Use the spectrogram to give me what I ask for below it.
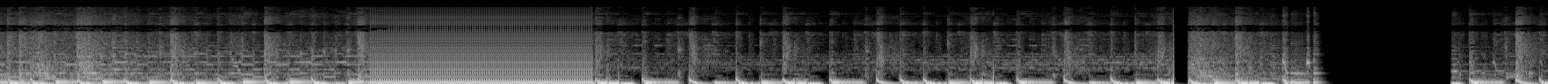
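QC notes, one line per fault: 3.71–5.93 s, system hang loop: a 23.22 ms block, which fits a 1024-sample buffer, repeats exactly 96 times. The result is a steady buzz at 43.1 Hz. On a spectrogram it appears as a harmonic comb spaced 43 Hz apart. The waveform shows identical blocks tiling the span.
12.87 s and 13.08 s, short concealed packet loss: brief smears where 20 ms and then 40 ms of audio went missing. Each gap was filled for 27 and 45 ms by continuing the preceding sound, then blended back. On a spectrogram each appears as a short, smoothed stretch without fresh detail.
12.96–13.06 s, burst of packet loss: 80 ms of audio is gone, bridged by 82 ms of continued sound that fades as the gap runs on before playback resumes further on. On a spectrogram this shows as a smeared, decaying band with a clean restart.
13.17–14.53 s, long network dropout: about 1.3 s is filled and 1340 ms of audio is missing, likely because nothing arrived over the network. 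A short fading continuation gives way to 1180 ms of silence. Both waveform and spectrogram go flat and empty until the sound returns.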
